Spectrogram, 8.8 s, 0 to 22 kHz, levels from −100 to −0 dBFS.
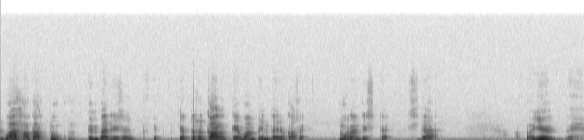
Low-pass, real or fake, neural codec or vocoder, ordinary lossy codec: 19.8 kHz; real; none; none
